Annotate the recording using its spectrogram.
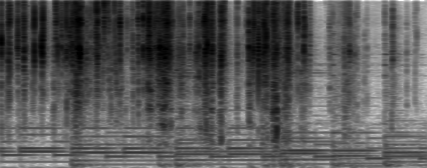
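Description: Foil trading-card booster pack wrapper being torn open, crinkling and crackling for about three seconds, over background music.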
